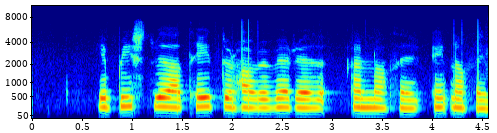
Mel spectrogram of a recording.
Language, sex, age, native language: Icelandic, female, 12, Icelandic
